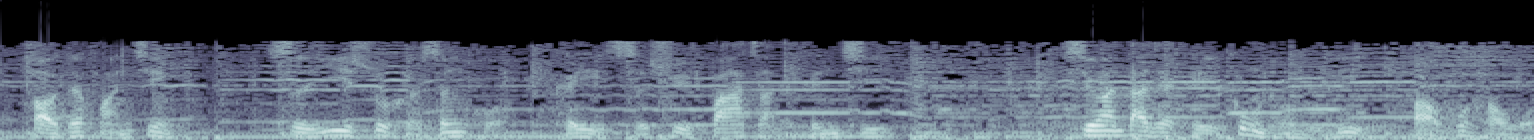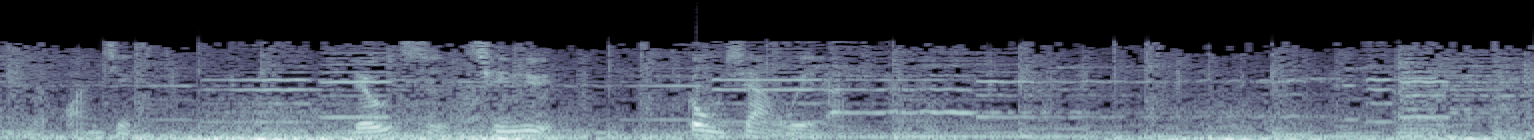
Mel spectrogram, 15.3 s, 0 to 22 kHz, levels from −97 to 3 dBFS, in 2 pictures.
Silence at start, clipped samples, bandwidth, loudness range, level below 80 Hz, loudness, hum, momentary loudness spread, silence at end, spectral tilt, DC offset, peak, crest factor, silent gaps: 0 s; under 0.1%; 6.8 kHz; 4 LU; -22 dBFS; -18 LUFS; none; 10 LU; 0 s; -5.5 dB/octave; under 0.1%; 0 dBFS; 16 dB; none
